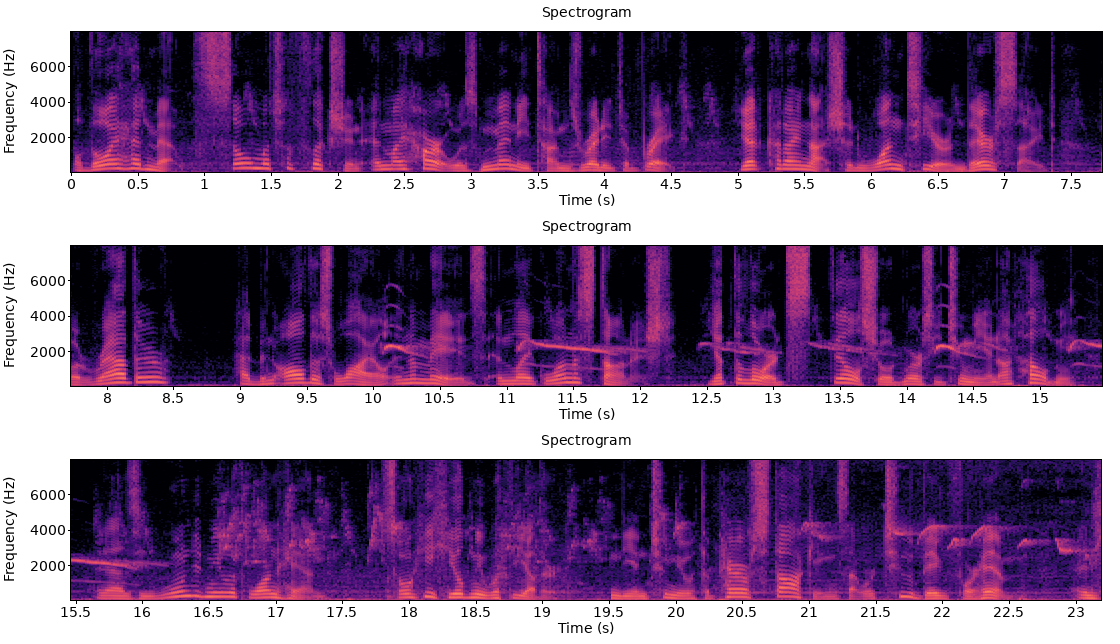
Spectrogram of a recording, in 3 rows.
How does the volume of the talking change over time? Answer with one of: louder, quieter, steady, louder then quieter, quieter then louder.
steady.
